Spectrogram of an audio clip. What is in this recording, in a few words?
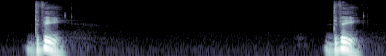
"dvi", sanskrit; Digit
